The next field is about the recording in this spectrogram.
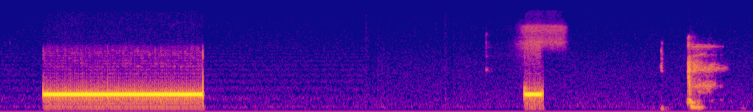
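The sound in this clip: A telephone ringback tone sounds once as a single steady, mid-pitched hum for about two seconds while a call goes unanswered, followed by silence and a few brief, sharp noises.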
